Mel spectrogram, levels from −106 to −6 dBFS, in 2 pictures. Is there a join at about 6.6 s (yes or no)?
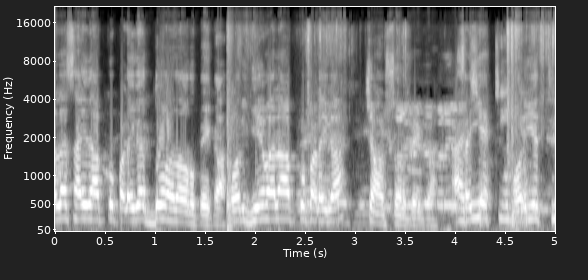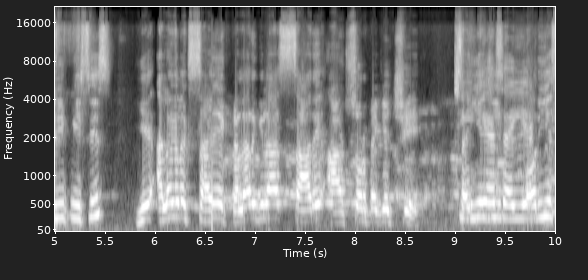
yes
